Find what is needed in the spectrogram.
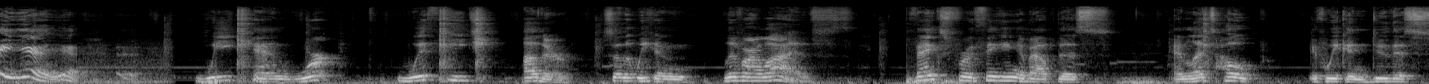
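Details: Aphasia in a Black man who has lived with aphasia for about five years.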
